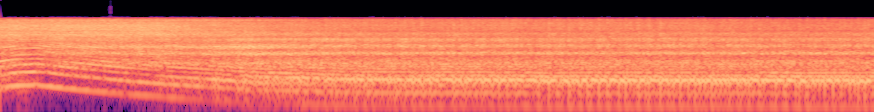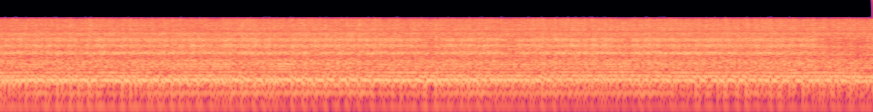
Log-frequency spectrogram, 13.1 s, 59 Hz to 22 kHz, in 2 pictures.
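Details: Stihl MS250 chainsaw on a cold start, just fitted with an OEM carburetor after the old one made the revs swing up and down: the revs drop quickly and settle into a steady, even two-stroke idle with no hunting.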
